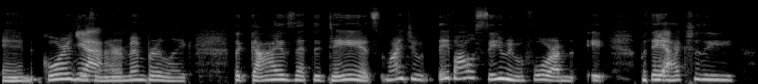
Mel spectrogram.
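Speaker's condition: No condition

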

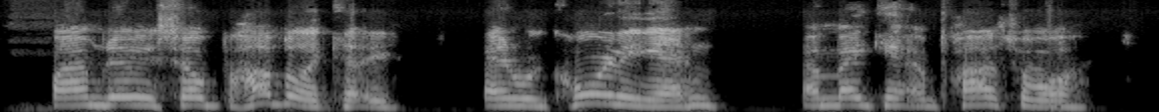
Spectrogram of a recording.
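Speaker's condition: ALS; wheelchair use when traveling

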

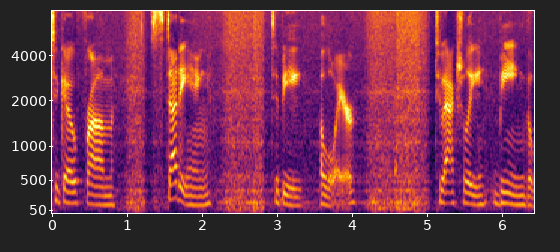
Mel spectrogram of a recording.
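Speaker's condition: No condition

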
